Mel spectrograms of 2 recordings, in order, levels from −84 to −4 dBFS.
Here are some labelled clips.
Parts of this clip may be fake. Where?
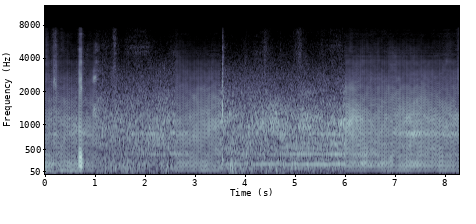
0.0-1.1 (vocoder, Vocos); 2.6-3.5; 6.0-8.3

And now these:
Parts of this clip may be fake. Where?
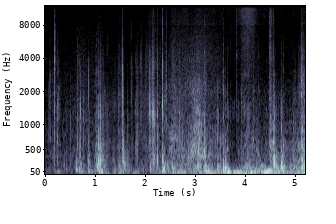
1.1-2.2 (vocoder, Vocos)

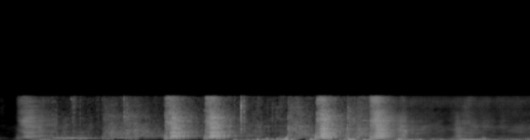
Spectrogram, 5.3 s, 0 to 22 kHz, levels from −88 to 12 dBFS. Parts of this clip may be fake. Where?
0.0-0.5 (vocoder, Vocos); 3.7-5.3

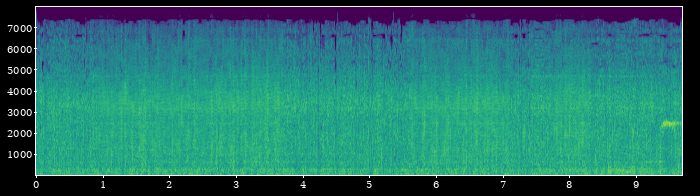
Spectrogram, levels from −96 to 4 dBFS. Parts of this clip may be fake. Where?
0.9-3.7 (vocoder, Vocos); 5.6-7.1; 7.7-8.3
